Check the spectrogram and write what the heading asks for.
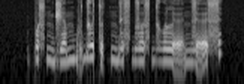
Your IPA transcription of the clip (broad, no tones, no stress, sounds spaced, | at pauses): p ɔ s n d͡ʒ ɛ m b ṵ d ɤ t o̰ t n d ɛ s d l ɤ s dʱ o l ɛ̰ n z ɛ̰ s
